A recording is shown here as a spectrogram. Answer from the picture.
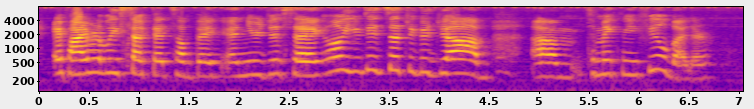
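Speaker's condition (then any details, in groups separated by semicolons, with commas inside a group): Cerebral palsy, mild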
